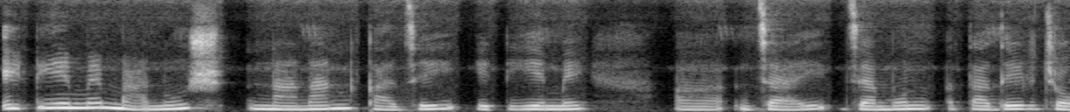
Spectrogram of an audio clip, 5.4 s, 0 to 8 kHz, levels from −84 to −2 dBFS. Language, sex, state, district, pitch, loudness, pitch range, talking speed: Bengali, female, West Bengal, Paschim Medinipur, 240 Hz, -16 LUFS, 230-270 Hz, 155 wpm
